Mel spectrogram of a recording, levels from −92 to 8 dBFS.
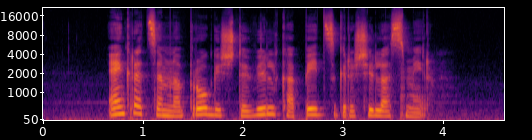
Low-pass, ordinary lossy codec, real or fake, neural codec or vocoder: none; none; real; none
